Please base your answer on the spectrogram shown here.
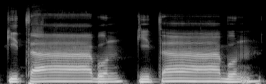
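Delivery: কিতাবুন said slowly, the a after ত held one beat; one alif stretch. Shown as a demonstration. Teacher modelling কিতাবুন for the class, slowly. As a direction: draw out কিতাবুন syllable by syllable. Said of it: "এখানে এক আলিফ টেনে পড়তে হবে".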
